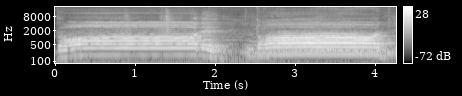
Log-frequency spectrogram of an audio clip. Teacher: دواد میں یہ ہوگا, صرف یہ تھوڑا فرق ہوگا کہ زبان جو ہے وہ سامنے والے دانتوں کے نیچے لگے گی, اندر کی طرف لگے گی تو دواد ادا ہوگا. باقی دانت وہ اسی طرح لگیں گے.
